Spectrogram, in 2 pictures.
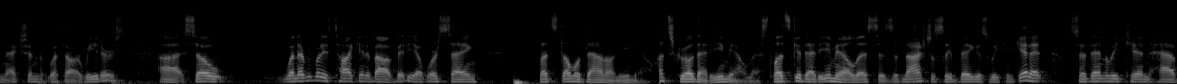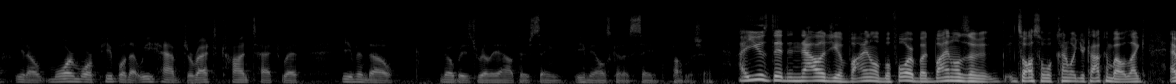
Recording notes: Recorded: Monday April 9, 2018 12:30 pm (at FITC ). Recorded: Monday April 9, 2018 12:30 pm (at FITC ).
